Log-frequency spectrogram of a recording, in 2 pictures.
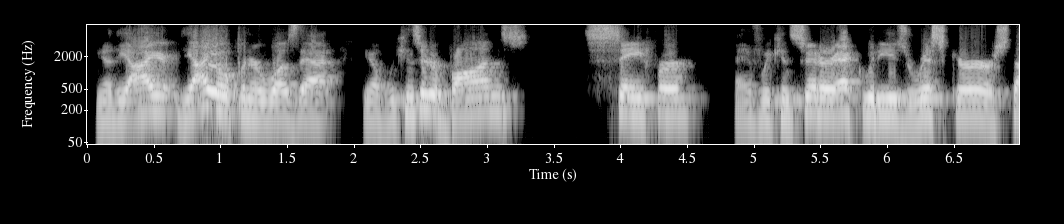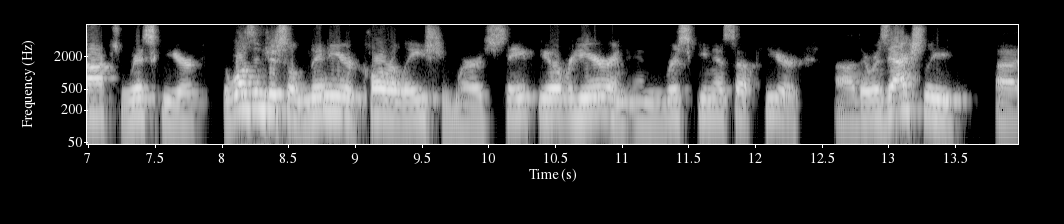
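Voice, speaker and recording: A man's voice: on the high side, rough recording. A man working as a retirement advisor, explaining a lecture slide by slide in a conversational way, full of fillers and rhetorical questions.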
